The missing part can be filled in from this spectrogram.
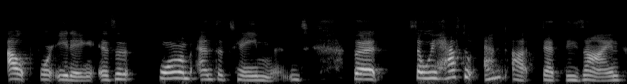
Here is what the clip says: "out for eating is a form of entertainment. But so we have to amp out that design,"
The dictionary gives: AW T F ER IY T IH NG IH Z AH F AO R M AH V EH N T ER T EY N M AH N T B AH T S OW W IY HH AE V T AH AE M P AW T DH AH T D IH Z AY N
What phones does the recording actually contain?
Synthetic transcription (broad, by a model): AW T F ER IY T IH NG IH Z AH F AO R AH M EH N T ER T EY N M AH N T B AH T S OW W IY HH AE F T AH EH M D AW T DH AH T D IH Z AY N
